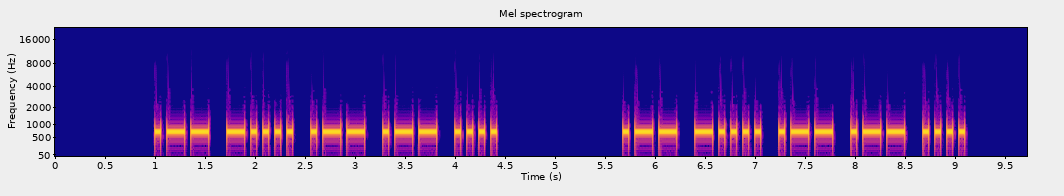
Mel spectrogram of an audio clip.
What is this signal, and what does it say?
Morse code, heard as a keyed tone, about 21 wpm, 700 Hz. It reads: W6WWH W6WWH
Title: USA Call Signs - 5 Characters - Repeated 3x - 20wpm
